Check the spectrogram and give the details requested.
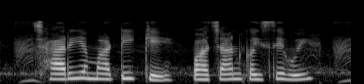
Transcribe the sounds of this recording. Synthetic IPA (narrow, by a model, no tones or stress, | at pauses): t͡ʃʰaɾijmaʈikepəɦt͡ʃankəɪseɦoj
